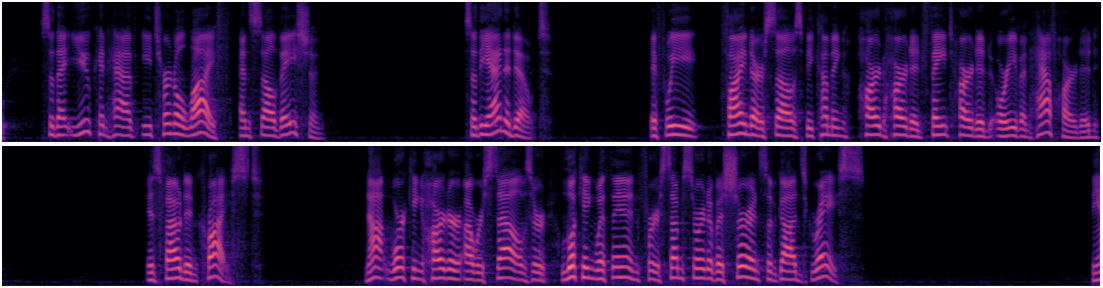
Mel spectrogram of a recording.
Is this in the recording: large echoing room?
yes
